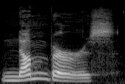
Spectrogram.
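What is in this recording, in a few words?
"Numbers", English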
